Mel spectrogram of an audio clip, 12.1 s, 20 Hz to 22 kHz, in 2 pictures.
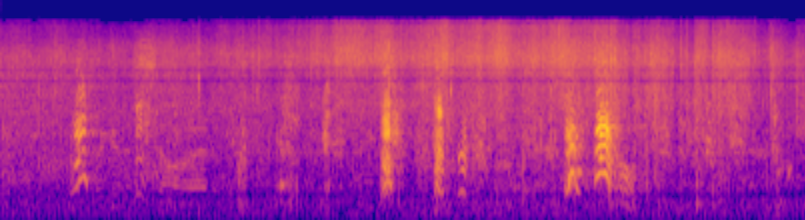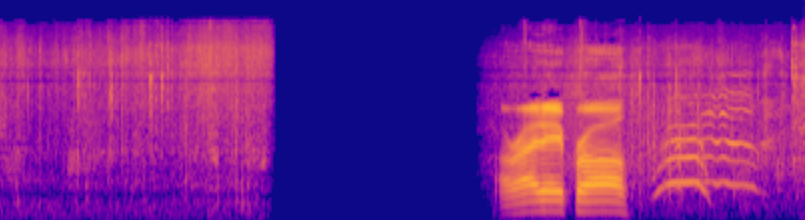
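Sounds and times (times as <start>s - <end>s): dogs playing: 0.5s - 8.1s
dogs barking: 2.1s - 5.4s.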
